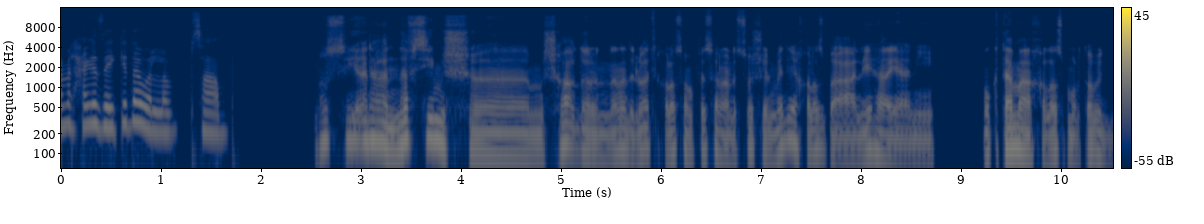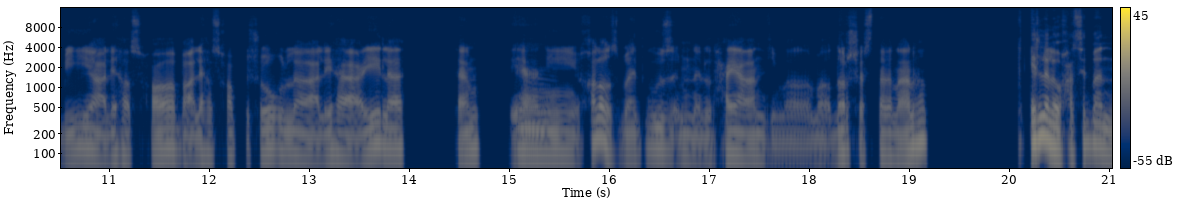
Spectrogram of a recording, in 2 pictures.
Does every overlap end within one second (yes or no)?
yes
